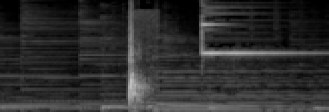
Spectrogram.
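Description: Acoustic guitar background music; about halfway through a sharp pop, then a high bell ding that rings on: the sound effect of an on-screen subscribe-button animation.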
